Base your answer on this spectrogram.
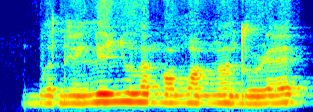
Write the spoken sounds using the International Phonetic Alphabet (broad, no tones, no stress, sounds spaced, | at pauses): b ə d ẽ lʲ ɐ ʎ ɯ l ɐ ŋ ɔ ðˤ ə ŋ ɐ̃ d u ɭ ɛ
